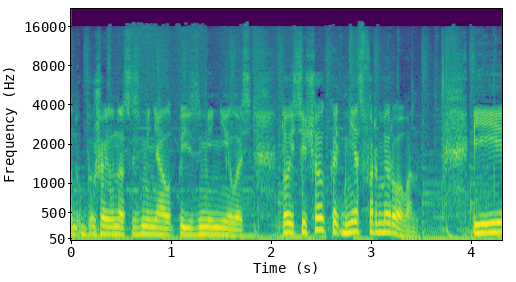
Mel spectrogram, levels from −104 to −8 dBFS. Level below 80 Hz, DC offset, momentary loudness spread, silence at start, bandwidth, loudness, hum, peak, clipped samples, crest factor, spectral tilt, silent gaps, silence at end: -30 dBFS; under 0.1%; 10 LU; 0 s; 17 kHz; -15 LUFS; none; -2 dBFS; under 0.1%; 12 dB; -6.5 dB/octave; none; 0 s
